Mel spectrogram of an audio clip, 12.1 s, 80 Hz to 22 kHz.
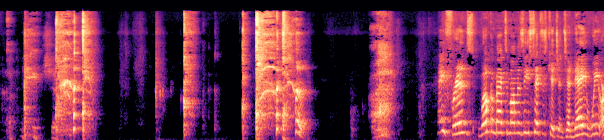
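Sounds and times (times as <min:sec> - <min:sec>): woman coughing hard: 0:00.5 - 0:02.0, 0:03.7 - 0:04.0, 0:04.8 - 0:06.3.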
